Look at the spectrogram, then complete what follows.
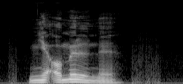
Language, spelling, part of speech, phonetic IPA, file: Polish, nieomylny, adjective, [ˌɲɛɔ̃ˈmɨlnɨ], Pl-nieomylny.ogg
